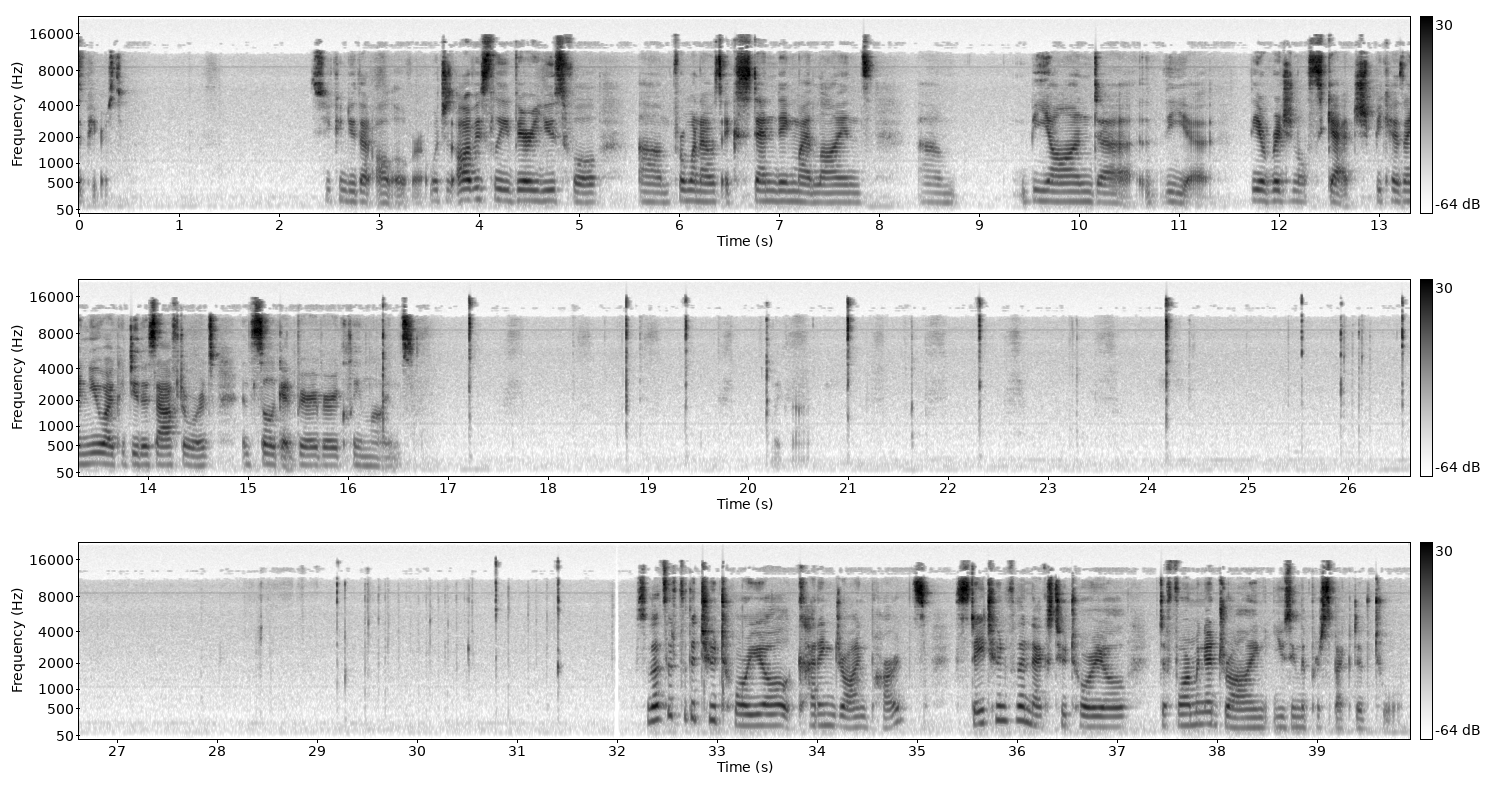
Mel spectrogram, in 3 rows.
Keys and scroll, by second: 15.9 space, 18.3 space, 19.7 space, 21.1 space, 22.7 space, 25.9 shift+-, 30.6 shift+m.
